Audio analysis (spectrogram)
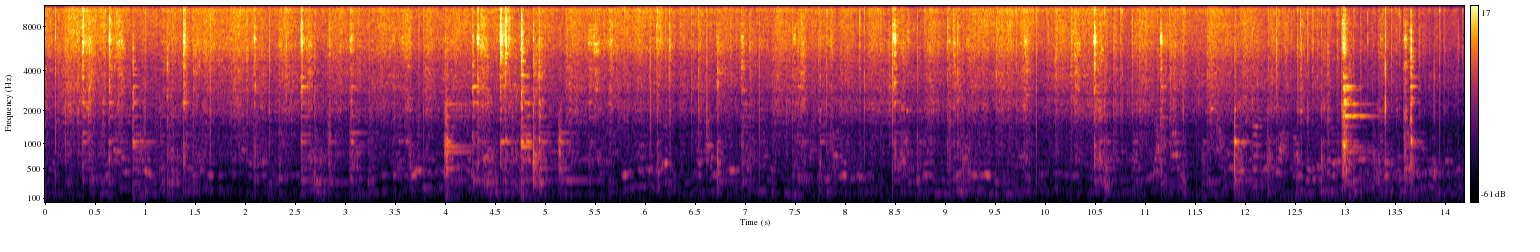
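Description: Fried gugli snails being stirred in a pan: a steady sizzle with repeated scraping and clinking of a spoon against the metal, continuous and fairly close, with no talking.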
